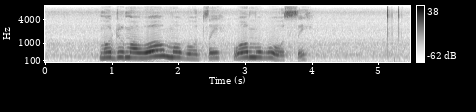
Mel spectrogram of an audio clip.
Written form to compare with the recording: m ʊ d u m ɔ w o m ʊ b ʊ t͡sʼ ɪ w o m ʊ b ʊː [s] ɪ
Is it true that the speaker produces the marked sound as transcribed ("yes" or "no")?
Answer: yes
